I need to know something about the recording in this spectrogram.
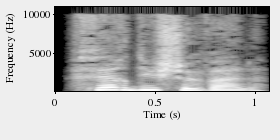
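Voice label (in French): "Faire du cheval", French; vocabulaire; le lexique des vacances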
